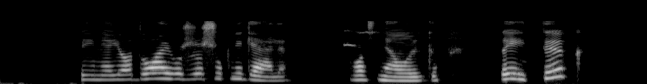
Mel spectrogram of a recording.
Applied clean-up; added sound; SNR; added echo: neural mask model Resemble Enhance denoiser.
